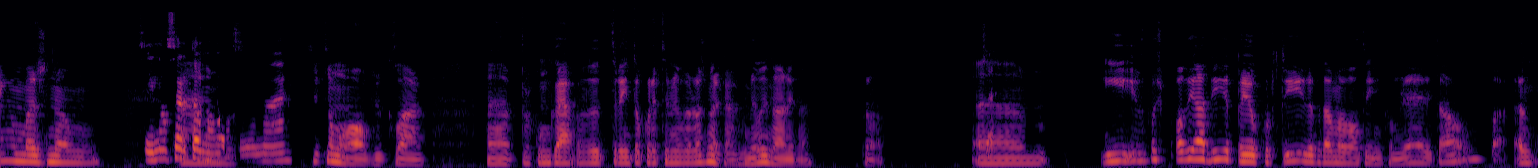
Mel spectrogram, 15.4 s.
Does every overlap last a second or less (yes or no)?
yes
